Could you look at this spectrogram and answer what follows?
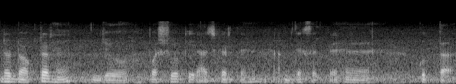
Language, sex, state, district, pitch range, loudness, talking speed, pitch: Hindi, male, Bihar, Vaishali, 100-120 Hz, -20 LUFS, 195 wpm, 110 Hz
